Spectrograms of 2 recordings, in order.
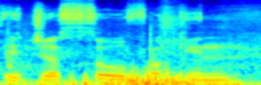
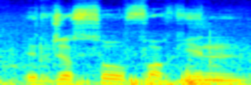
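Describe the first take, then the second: No difference in how they are said.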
